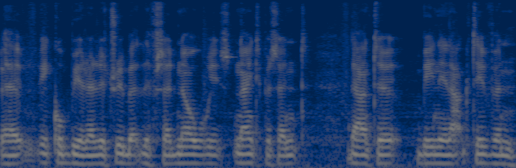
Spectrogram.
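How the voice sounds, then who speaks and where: With a Yorkshire accent, a man talks at medium pitch. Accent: Yorkshire (Barnsley). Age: 40s. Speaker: programme participant. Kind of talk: testimony.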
